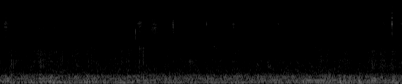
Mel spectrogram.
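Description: Pen writing on paper: faint, short scratching strokes over a low, steady background hum.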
